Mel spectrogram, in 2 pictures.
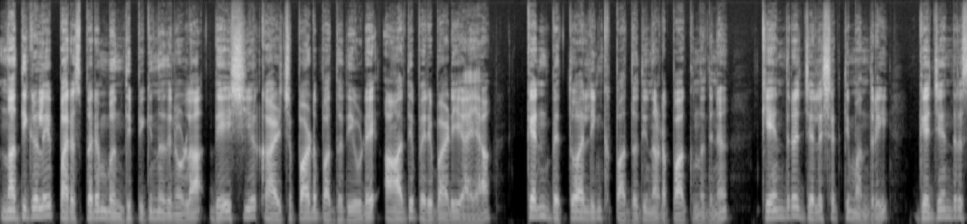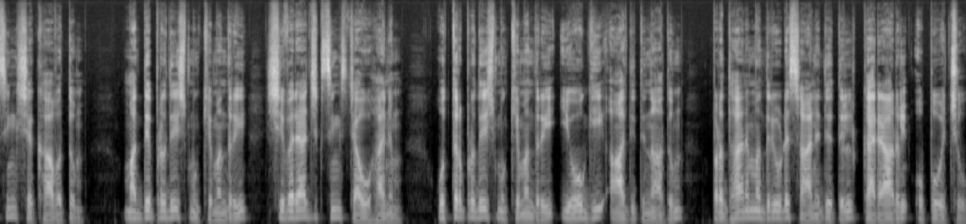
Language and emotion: Malayalam, neutral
